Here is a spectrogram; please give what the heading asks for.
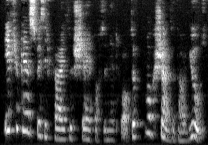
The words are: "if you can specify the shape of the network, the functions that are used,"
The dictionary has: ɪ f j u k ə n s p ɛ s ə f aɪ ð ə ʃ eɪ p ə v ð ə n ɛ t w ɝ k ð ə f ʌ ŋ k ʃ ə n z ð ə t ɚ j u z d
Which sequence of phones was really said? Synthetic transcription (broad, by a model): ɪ f j u k ə n s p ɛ s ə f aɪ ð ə ʃ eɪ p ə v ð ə n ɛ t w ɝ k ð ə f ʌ k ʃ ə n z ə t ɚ j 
